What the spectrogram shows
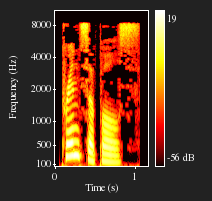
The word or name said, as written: principles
